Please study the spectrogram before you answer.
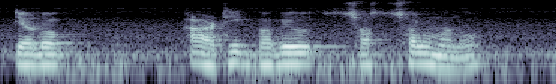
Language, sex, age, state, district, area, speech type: Assamese, male, 45-60, Assam, Goalpara, urban, spontaneous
